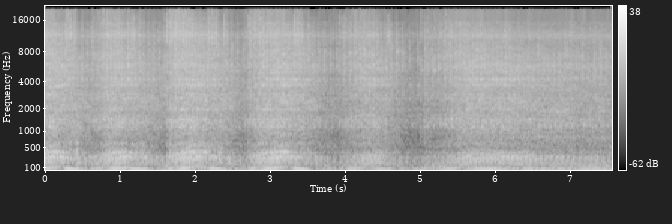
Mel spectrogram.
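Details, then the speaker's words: 1975 Norton motorcycle twin on first start, run to check oil flow; slow rhythmic swell about once a second with an occasional uneven beat; one tappet sounds loud and something occasionally not right, cause not yet found; irregular running. "One sounds loud, and then we have that occasional. I'm not sure what we have occasional, but something occasionally was not right."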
